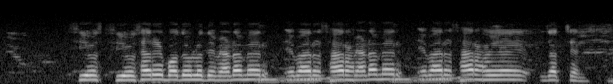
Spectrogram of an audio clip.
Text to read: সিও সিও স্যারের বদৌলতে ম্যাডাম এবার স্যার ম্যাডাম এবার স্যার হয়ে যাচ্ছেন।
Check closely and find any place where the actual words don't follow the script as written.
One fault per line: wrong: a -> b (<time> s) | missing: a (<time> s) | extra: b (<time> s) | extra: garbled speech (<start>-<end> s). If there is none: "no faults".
no faults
